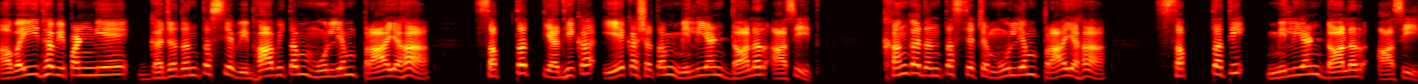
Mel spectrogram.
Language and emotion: Sanskrit, neutral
